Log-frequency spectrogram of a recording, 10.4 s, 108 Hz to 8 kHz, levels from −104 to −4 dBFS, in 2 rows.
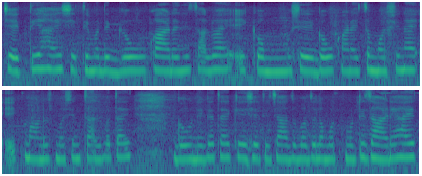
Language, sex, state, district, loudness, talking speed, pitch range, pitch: Marathi, female, Maharashtra, Solapur, -46 LUFS, 155 wpm, 235-255 Hz, 245 Hz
